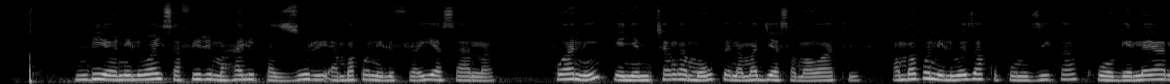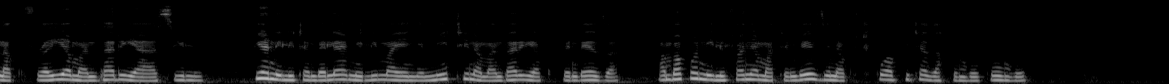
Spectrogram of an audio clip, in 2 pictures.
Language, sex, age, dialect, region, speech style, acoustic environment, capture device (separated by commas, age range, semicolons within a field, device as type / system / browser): Swahili, female, 25-34, Kenya - Nairobi Sheng-influenced, Kenya, excited, silence, mobile / Linux / Chrome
